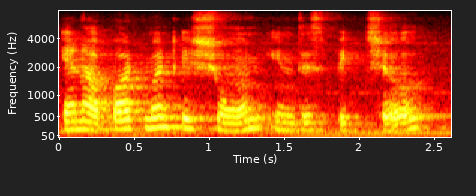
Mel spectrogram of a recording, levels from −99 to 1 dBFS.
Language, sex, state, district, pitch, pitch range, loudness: English, female, Telangana, Hyderabad, 210 Hz, 180-230 Hz, -17 LUFS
